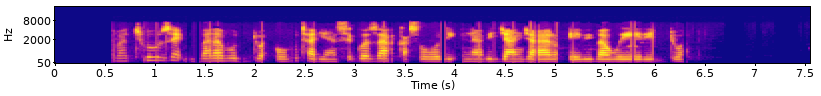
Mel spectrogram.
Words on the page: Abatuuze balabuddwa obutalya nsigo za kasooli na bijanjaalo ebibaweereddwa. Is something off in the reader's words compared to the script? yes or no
no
